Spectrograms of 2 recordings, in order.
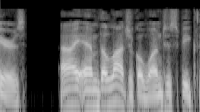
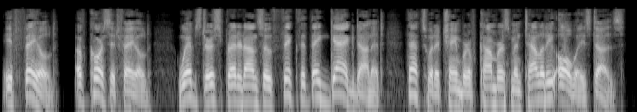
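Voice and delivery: higher, worked-up objector; scornful alderman; 7 semitones higher, faster than usual. A narrator's reading. Alderman mocking the Home Week scheme, scornful. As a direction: argue back with scorn.

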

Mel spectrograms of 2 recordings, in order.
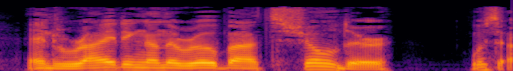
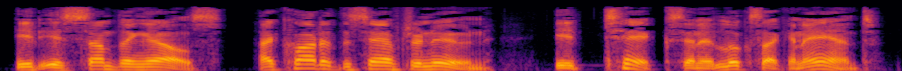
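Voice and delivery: higher, quick indignant insistence; indignant anger; 6 semitones higher, faster than usual. A narrator's reading. Raccoon insisting to Homer, hotly indignant. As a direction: insist hotly, rushing the words. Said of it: "puffing up in anger".

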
